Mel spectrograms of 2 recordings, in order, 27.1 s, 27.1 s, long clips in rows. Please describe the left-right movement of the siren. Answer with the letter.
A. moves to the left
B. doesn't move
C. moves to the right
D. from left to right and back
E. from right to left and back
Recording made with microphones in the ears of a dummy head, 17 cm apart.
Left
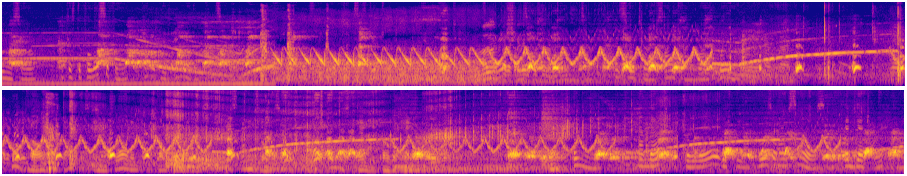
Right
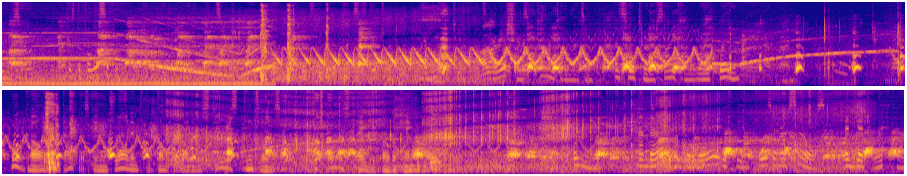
A.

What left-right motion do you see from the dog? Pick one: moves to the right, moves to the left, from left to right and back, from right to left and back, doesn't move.
moves to the left.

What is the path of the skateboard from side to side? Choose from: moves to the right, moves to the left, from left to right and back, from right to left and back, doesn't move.
moves to the right.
